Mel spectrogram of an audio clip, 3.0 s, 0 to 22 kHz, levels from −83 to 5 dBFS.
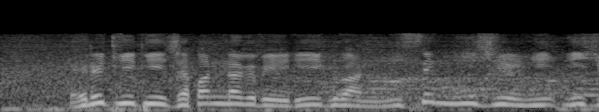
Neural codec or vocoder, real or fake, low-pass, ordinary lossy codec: codec, 44.1 kHz, 7.8 kbps, Pupu-Codec; fake; 7.2 kHz; none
